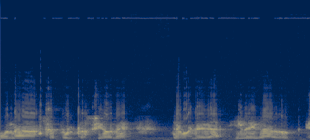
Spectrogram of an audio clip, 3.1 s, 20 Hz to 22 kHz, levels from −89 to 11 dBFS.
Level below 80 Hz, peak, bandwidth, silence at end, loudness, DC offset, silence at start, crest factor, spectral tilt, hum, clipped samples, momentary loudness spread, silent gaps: -74 dBFS; -8 dBFS; over 20 kHz; 0 s; -24 LUFS; under 0.1%; 0 s; 16 dB; -2 dB/octave; none; under 0.1%; 6 LU; none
